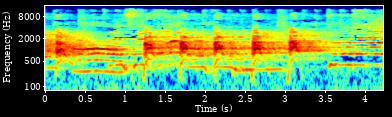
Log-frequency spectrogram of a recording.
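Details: Dog singing with music, holding long, level howled notes that step between pitches and drop away, while regular musical beats sound about twice a second.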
